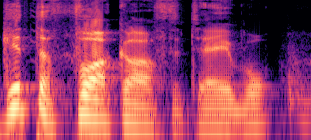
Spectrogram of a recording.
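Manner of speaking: play-acted, very loud, menacing, threatening shout. Retelling telling someone to get off the table, retelling a threatening tone. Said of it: "if I'd overheard somebody saying what I said in that tone, it would seem threatening".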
